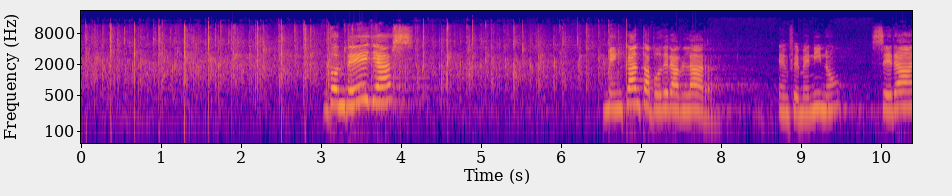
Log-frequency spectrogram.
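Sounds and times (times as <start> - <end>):
audience clapping for the IKEA staff: 0.0 - 7.0
speech: 3.0 - 4.2, 6.5 - 8.0, 8.7 - 10.3.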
